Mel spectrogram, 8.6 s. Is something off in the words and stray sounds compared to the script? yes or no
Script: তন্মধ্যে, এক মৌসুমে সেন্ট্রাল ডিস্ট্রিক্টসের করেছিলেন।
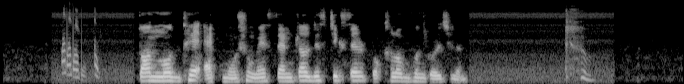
yes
